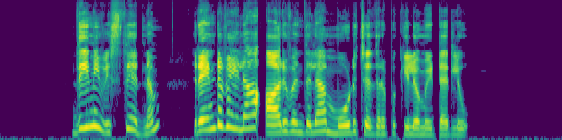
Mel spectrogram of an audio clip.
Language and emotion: Telugu, neutral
